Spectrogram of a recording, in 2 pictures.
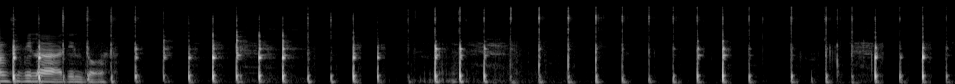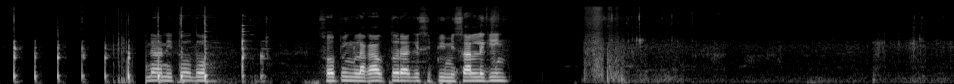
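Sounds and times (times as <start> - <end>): knife chopping on wooden block: 0.0 - 12.2.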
